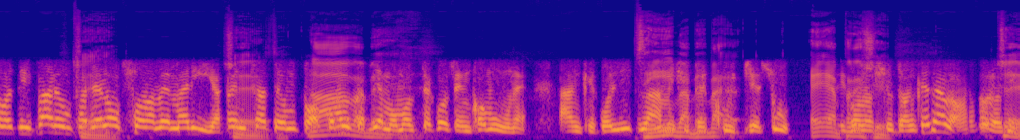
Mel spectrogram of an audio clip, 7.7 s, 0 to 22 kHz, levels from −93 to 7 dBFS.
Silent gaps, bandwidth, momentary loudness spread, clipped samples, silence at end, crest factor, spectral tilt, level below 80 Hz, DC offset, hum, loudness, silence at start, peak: none; 13 kHz; 5 LU; under 0.1%; 0 s; 14 dB; -6 dB/octave; -52 dBFS; under 0.1%; none; -20 LUFS; 0 s; -6 dBFS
